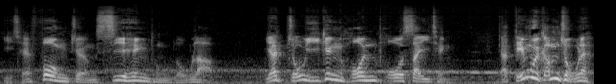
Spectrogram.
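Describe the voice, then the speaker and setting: A man with a Cantonese accent playing a solemn elderly Shaolin monk elder, formal, pious and measured, in a martial arts radio drama. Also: a little high, sing-song, background noise. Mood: grave, earnest.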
